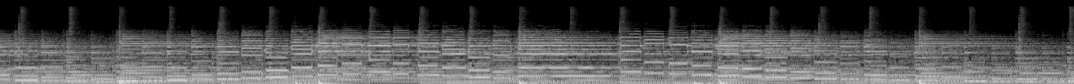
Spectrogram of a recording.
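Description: Electric guitar playing single-note runs of the G major pentatonic scale in its fourth position, over a backing track with a steady drum beat.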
